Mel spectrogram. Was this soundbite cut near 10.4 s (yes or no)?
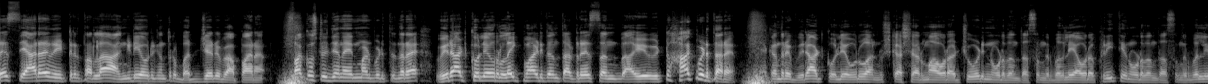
no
